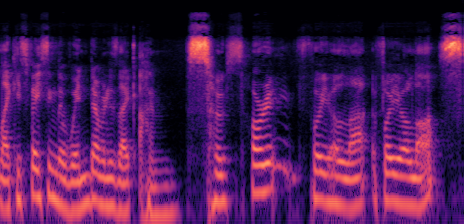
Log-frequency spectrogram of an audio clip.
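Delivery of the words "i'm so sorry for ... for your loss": speaking through acted held-back laughter. Retelling a scene where Howard, facing the window, offers condolences: imitating Howard's gritted laugh. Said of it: "through a gritted laugh".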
